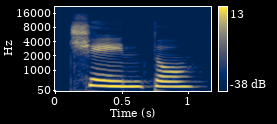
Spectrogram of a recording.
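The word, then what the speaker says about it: cento: have a sound so the number 100 is chain toe in Italian 200s do a chain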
